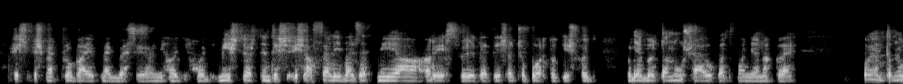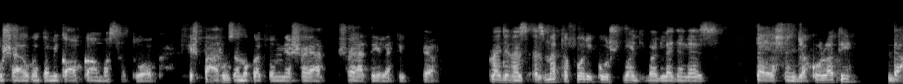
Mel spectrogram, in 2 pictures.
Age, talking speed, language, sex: 30-49, 155 wpm, Hungarian, male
